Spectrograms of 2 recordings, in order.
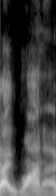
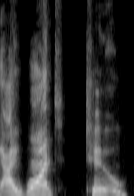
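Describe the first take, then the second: First: The words 'want to' are reduced to 'wanna'. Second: The words 'want to' are said in full. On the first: "I said I wanna because that's how we say it here" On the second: "instead of saying I want to"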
